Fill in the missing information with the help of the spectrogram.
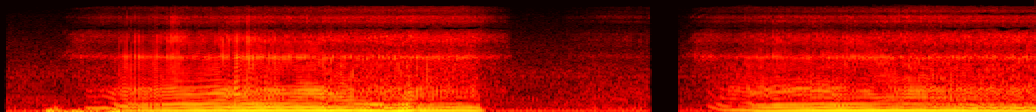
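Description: French bulldog puppy asleep on its back, snoring: two long, low snores of about two seconds each, each dropping in pitch as it starts.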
